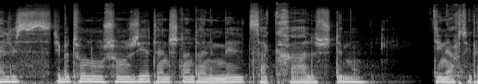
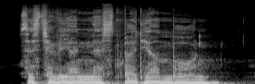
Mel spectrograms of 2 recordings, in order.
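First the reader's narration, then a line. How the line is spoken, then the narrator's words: Contented sigh. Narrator (German): seufzte zufrieden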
